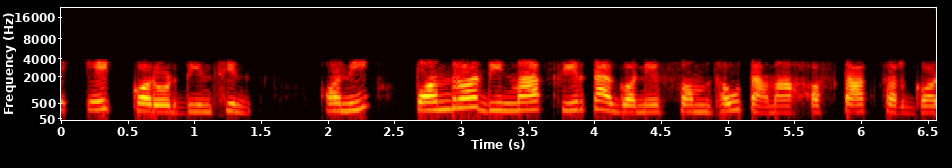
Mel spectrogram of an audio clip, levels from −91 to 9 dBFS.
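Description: G.729 codec coding runs from start to end of this speech. The encoder rebuilds each 10 ms frame from a vocal tract filter, a pitch predictor and a handful of pulses, a parametric squeeze that fits an 8 kbit/s VoIP link. The damage is plainly audible: voiced sounds take on a rough, synthetic edge. The line band spans 300 Hz to 3.6 kHz, and nothing above 3.7 kHz survives, leaving the sound narrow and muffled.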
